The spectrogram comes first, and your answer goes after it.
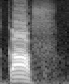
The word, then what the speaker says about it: calf: Letter L is not pronounced after A, E, U. Calf is not a calf, it is calf.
